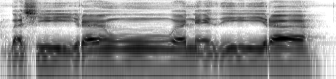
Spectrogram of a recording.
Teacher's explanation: Tarqiqur ra' fihi ma, ditipiskan ra' pada keduanya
